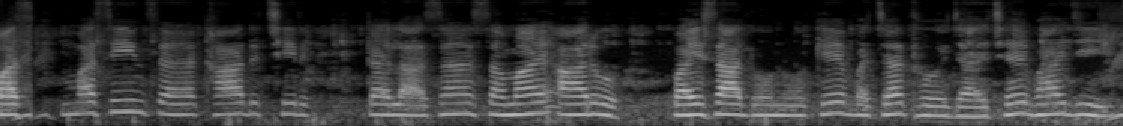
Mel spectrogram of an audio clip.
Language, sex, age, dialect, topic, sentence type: Maithili, female, 18-24, Angika, agriculture, statement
